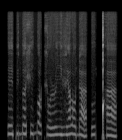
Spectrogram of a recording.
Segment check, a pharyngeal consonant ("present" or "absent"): absent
